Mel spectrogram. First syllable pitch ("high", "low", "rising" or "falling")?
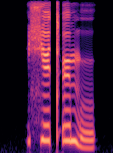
high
